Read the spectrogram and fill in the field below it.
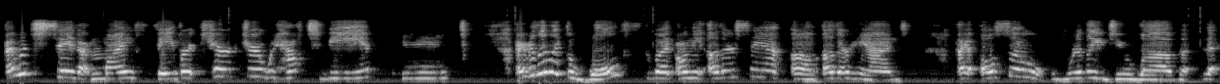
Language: English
